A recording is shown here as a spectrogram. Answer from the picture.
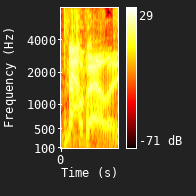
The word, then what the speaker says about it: Napa Valley: The Intruder is about a young married couple who buys their dream home in Napa Valley. Did I say that right? Napa Valley? – Napa Valley.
